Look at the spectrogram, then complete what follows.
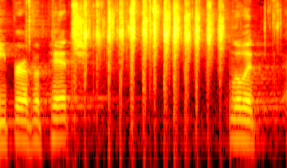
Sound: bait rattling

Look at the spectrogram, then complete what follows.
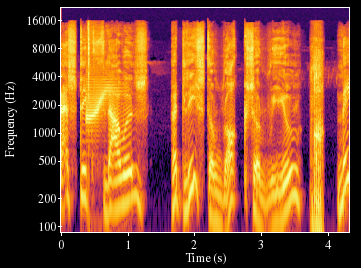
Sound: snorting

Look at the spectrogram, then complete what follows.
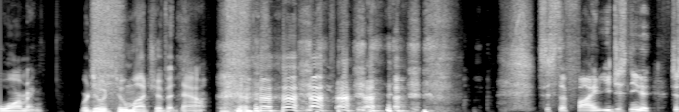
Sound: laughter

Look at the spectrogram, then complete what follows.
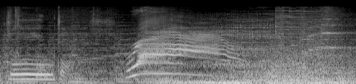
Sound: growls; dramatic music

